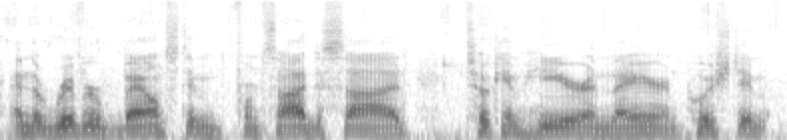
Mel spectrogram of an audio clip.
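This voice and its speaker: A man tells a legend in a loose, spoken style, with a voice of middling pitch. He builds drama through repeated phrases, then backs up and restarts his sentences casually. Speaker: storyteller. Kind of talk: oral storytelling of a legend.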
